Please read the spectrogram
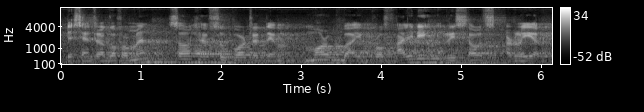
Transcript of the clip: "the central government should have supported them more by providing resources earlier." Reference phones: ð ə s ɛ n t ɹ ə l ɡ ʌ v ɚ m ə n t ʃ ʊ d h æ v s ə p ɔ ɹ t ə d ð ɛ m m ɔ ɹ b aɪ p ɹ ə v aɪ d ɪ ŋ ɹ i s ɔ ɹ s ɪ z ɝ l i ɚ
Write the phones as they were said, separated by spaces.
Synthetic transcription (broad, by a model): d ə s ɛ n t ɹ ə l ɡ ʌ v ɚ m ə n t s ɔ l h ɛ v s ə p ɔ ɹ t ə d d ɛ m m ɔ ɹ b aɪ p ɹ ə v aɪ d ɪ ŋ ɹ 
